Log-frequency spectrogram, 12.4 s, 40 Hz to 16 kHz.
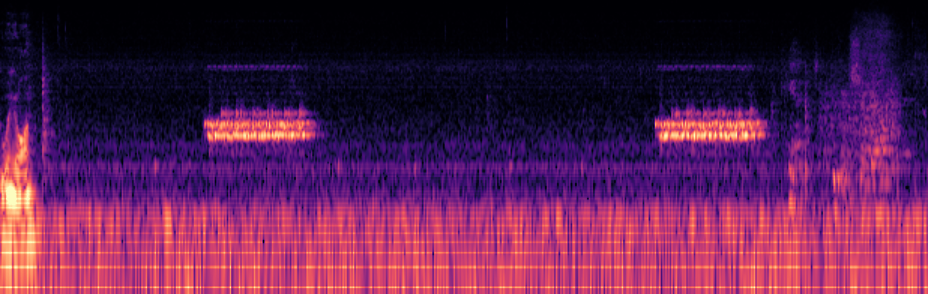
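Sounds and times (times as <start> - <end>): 
speech: 0.0 - 0.6
steady low hum: 0.0 - 12.3
telephone trilling electronic ring: 2.7 - 4.3, 8.7 - 10.3.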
